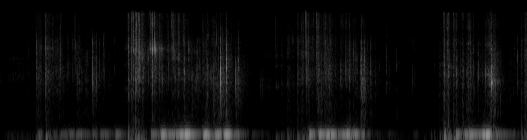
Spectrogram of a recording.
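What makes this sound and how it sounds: A small knife scrapes and carves a hard, solid, palm-sized bar of white soap held in one hand, and the shavings fall onto a wooden board. Three bursts of crisp, crunchy, crackling scraping sit over a low steady hum, with bright gritty texture and short pauses between strokes.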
